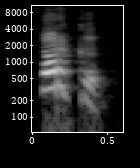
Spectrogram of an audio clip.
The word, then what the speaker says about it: कर्क: कर्क, रुकेगा रम, कर्क का पूरा, ये का पूरा, ये का पूरा, ये आधा। कर्क का के ऊपर है, का से पहले उच्चारण, ये नीचे है।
